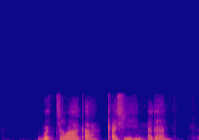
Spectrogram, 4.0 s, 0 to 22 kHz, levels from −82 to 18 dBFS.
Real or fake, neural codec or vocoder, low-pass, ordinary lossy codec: fake; codec, 44.1 kHz, 3.4 kbps, Pupu-Codec; 7.2 kHz; Opus, 64 kbps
